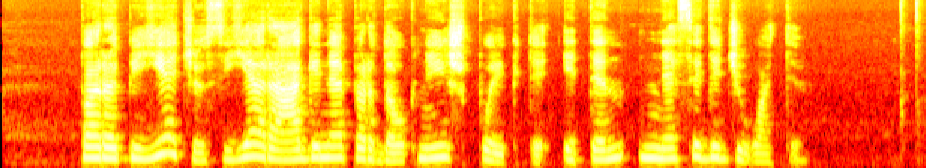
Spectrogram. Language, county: Lithuanian, Kaunas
